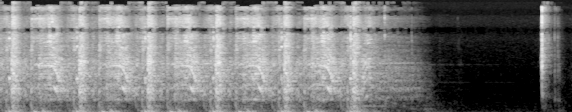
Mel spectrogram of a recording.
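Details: Ducati Monster motorcycle failing to start: starter cranks at a steady rhythm about one and a half beats a second for four seconds but the engine never catches; crank, no start.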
